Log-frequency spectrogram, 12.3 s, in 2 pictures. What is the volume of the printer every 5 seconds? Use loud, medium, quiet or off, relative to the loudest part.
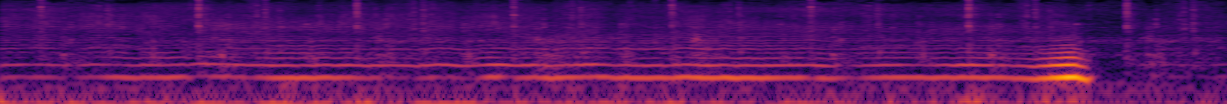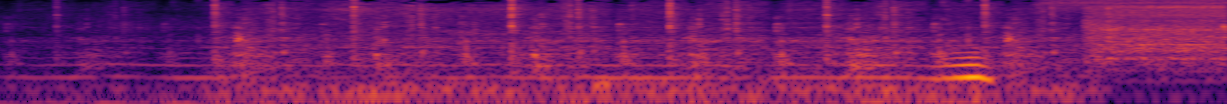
quiet, medium, loud.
